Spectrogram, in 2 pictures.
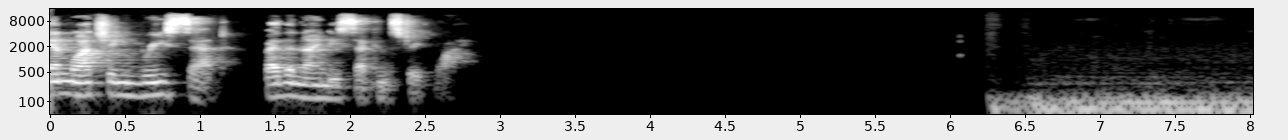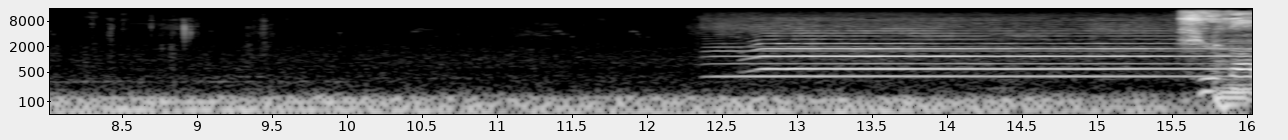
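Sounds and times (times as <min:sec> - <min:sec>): low microphone rumble: 0:06.3 - 0:16.0
ram's horns blasting: 0:11.6 - 0:16.0.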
